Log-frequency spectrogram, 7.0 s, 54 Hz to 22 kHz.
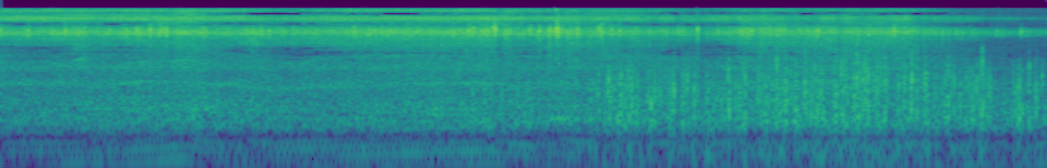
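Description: Suzuki GN125's single-cylinder four-stroke engine running while the motorcycle rides through traffic. It grows louder about four seconds in.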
